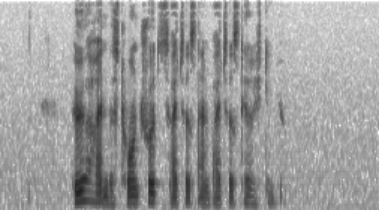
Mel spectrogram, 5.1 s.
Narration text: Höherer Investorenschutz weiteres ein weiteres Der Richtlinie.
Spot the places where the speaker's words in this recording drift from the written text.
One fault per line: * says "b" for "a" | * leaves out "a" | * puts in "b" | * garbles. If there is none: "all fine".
all fine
